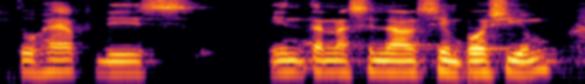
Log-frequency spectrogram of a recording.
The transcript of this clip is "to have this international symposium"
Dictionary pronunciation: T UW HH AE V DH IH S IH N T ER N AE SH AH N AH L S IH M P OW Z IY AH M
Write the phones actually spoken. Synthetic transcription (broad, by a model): T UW HH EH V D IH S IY N T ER N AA S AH N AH L S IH M P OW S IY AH M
